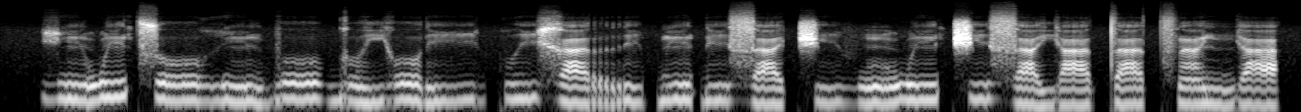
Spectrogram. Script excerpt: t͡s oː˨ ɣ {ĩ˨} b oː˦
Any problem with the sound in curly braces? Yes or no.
no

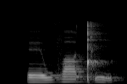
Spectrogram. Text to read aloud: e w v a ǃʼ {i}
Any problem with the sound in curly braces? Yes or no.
no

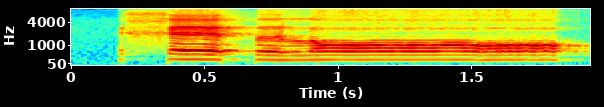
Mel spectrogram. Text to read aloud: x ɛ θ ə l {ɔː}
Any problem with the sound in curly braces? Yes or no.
no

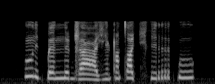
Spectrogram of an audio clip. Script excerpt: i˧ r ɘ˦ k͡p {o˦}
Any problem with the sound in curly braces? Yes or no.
yes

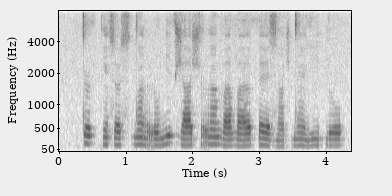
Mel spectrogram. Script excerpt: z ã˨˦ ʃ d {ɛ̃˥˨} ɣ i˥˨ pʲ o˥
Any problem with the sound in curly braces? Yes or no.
no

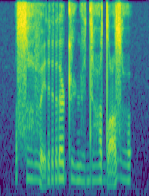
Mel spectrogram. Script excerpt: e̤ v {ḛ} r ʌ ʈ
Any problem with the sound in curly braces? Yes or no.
no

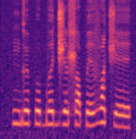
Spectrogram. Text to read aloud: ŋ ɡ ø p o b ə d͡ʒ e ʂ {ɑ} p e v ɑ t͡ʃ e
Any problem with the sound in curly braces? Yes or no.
no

